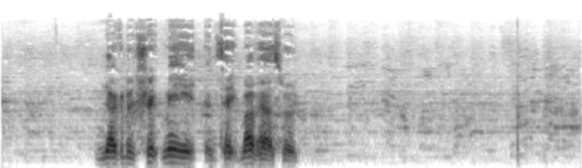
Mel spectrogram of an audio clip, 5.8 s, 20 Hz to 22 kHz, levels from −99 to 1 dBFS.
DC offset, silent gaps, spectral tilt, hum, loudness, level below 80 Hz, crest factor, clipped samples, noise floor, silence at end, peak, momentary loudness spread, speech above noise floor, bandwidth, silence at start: under 0.1%; none; -1 dB/octave; none; -20 LUFS; -74 dBFS; 20 dB; under 0.1%; -55 dBFS; 0.05 s; -4 dBFS; 12 LU; 36 dB; 14 kHz; 1 s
